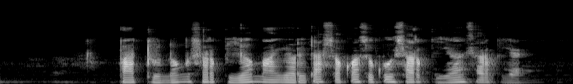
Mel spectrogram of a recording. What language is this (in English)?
Javanese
